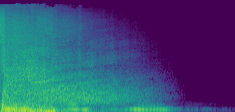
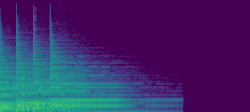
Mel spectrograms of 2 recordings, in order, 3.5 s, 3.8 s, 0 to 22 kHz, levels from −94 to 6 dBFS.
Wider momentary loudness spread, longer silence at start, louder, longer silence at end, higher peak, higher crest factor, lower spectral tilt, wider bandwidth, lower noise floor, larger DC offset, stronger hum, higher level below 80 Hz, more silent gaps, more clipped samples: first, 18 LU vs 14 LU; about the same, 0 s vs 0 s; first, -19 LUFS vs -28 LUFS; second, 1 s vs 1.8 s; first, -2 dBFS vs -12 dBFS; about the same, 16 dB vs 20 dB; second, -4.5 dB/octave vs -7 dB/octave; first, 19 kHz vs 13 kHz; second, -69 dBFS vs under -90 dBFS; neither; neither; first, -20 dBFS vs -40 dBFS; neither; neither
